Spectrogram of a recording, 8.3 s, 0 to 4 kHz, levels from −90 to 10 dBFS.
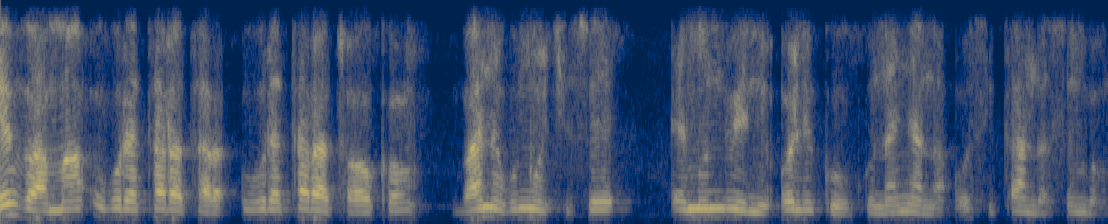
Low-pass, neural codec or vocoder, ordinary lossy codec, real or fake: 3.6 kHz; none; Opus, 24 kbps; real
